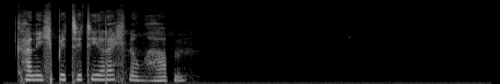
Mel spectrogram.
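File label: "kann ich bitte die Rechnung haben", German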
